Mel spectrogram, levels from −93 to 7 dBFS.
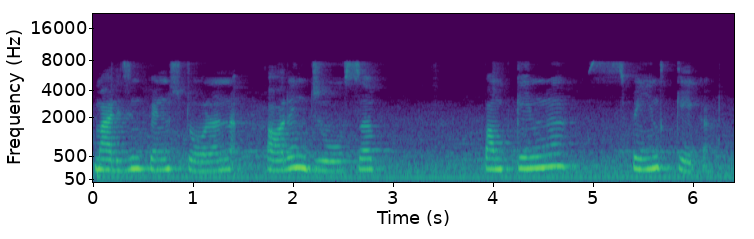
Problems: background sounds at intervals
